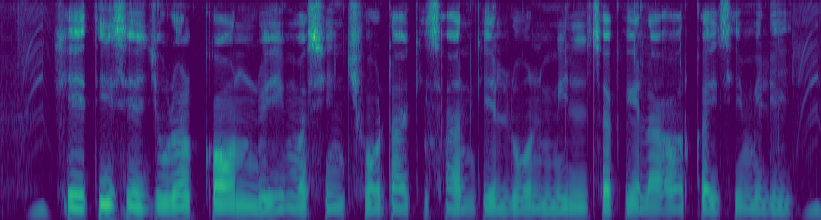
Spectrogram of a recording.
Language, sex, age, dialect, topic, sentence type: Bhojpuri, male, 18-24, Western, agriculture, question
